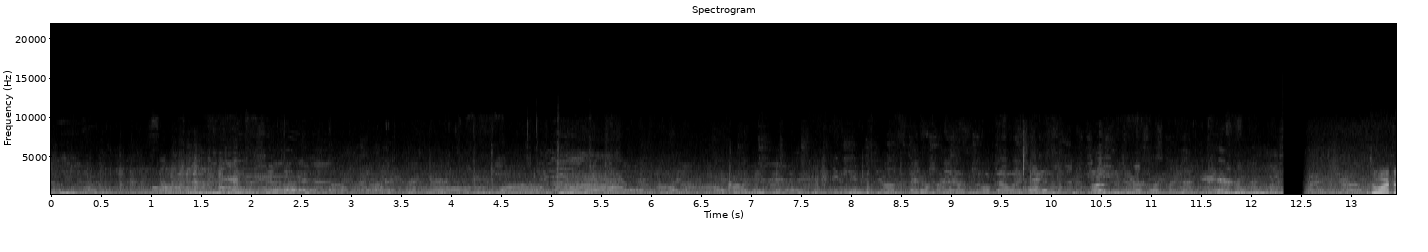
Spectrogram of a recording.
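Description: People chatter and talk nearby outdoors.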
